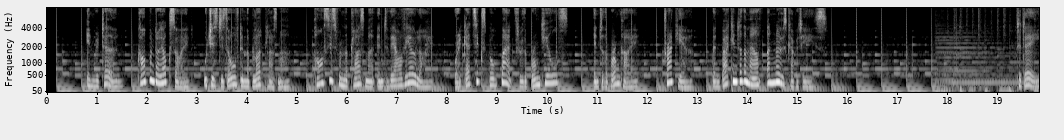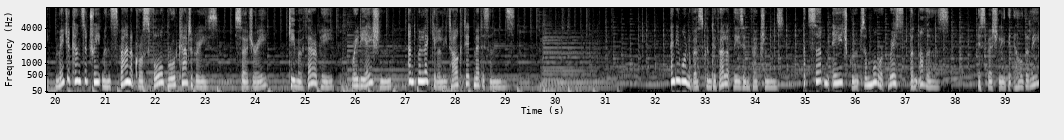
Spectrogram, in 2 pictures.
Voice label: Lovely Voice Medical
